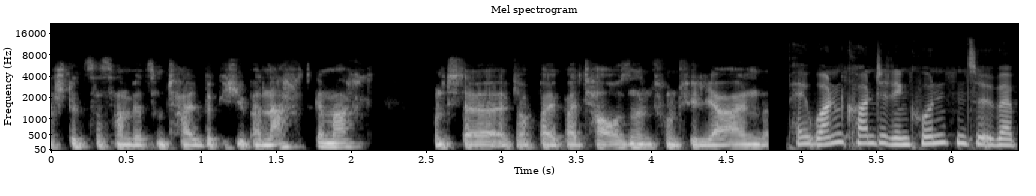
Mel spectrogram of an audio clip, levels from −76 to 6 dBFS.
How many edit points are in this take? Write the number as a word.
two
